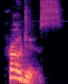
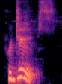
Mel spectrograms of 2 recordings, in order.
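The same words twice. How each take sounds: First: The stress is on the first syllable. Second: The stress is on the second syllable. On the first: "the stress is on the first syllable" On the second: "the accent's on the second syllable"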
